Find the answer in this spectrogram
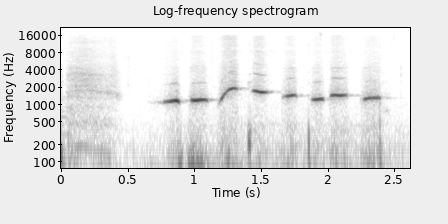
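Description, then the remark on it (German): Someone whistles a short song melody, a string of clear, pitched notes in a bouncy rhythm with brief gaps between them. A faint breath or murmur comes just before the melody starts. “Das reicht wahrscheinlich schon im, Hinter im Hintergrund einfach mal einen Song zu pfeifen”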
